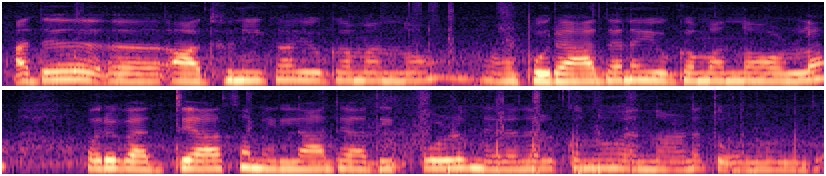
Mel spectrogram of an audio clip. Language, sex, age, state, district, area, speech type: Malayalam, female, 30-45, Kerala, Palakkad, rural, spontaneous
